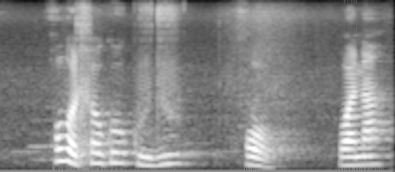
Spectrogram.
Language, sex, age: Northern Sotho, male, 24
